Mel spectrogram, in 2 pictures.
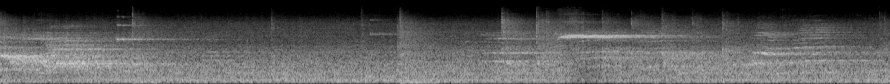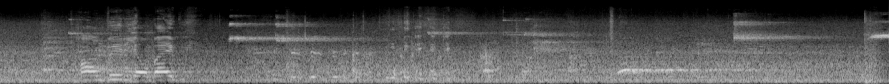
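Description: A crowd of spectators murmurs and chatters in an echoing gym.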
